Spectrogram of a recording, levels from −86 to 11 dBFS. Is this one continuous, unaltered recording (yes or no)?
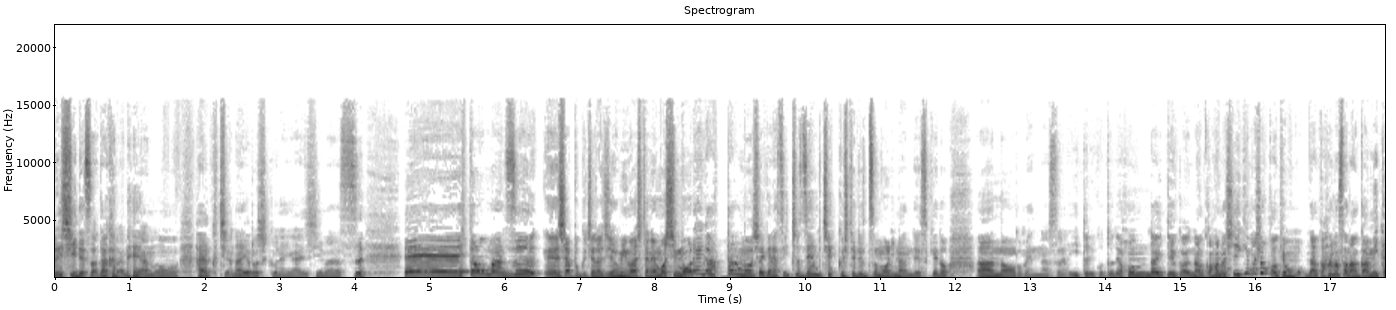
no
